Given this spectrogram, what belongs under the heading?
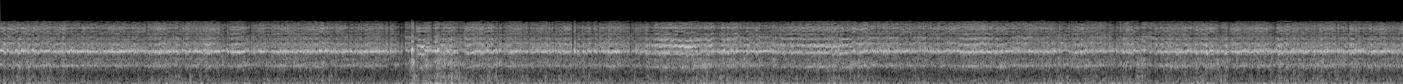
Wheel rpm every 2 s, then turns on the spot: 230, 240, 240, 230, 230, 230, 230.
none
